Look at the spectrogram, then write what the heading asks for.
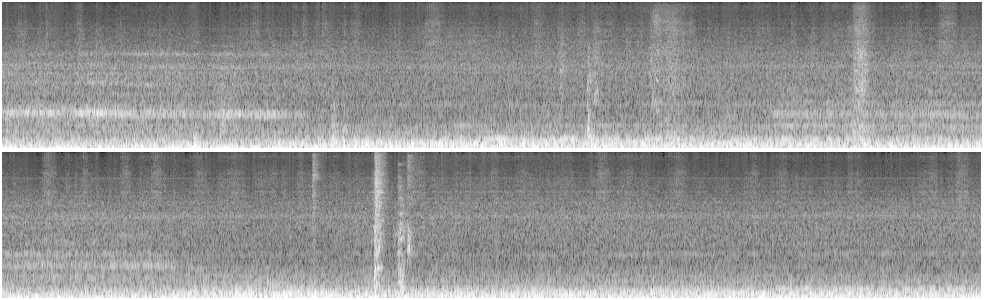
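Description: NS DDZ double-deck electric train running along the line with a steady rumble and faint steady tones that come and go. A few sharp clicks stand out, the loudest about two-thirds of the way through.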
